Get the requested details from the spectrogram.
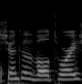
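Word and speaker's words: Volturi: She was like one of the Voltori, if I'm saying that right.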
